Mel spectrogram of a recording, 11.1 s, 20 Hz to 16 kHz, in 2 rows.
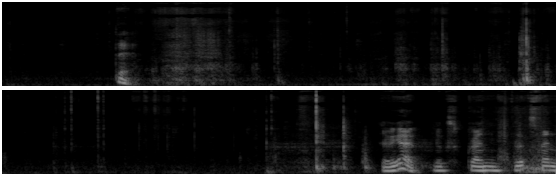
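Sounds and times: wires rustling: 1.2s - 8.8s.

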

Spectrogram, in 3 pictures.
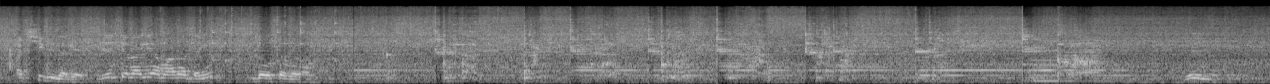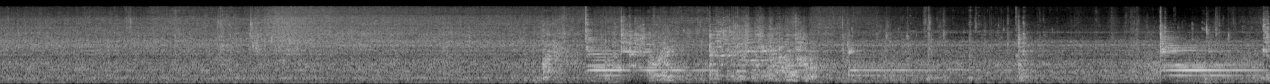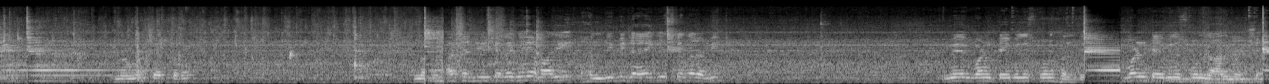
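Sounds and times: chicken sizzling in oil: 0.0s - 32.7s
metal spatula scraping pot: 3.4s - 11.1s.

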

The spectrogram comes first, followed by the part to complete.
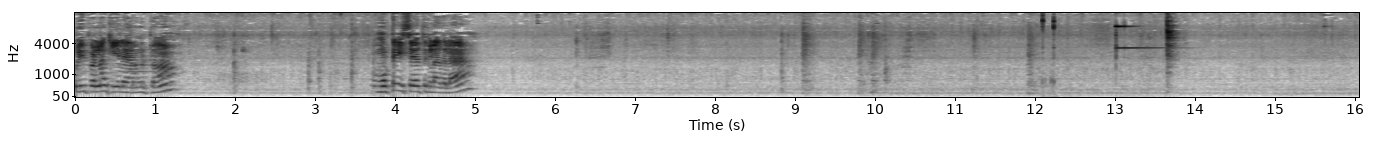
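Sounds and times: high electronic ding: 13.0s - 14.0s.

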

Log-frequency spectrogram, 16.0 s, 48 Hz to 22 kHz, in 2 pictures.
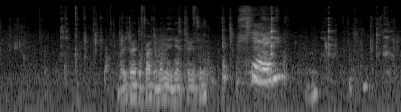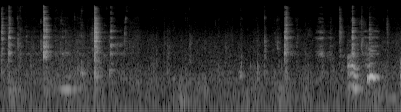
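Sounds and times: cutlery clinking on plates: 7.5s - 10.6s, 13.6s - 15.7s.

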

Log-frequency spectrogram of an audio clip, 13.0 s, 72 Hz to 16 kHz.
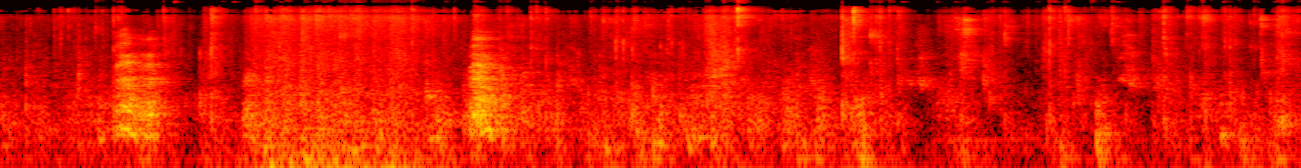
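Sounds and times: clicks and scuffles on wooden floor: 5.3s - 13.0s.

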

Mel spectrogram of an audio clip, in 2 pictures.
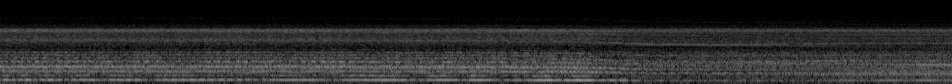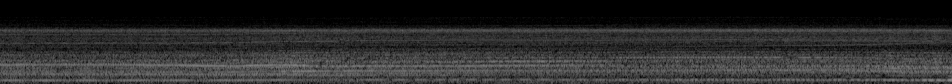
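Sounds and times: drone motors whining: 0.1s - 19.0s.

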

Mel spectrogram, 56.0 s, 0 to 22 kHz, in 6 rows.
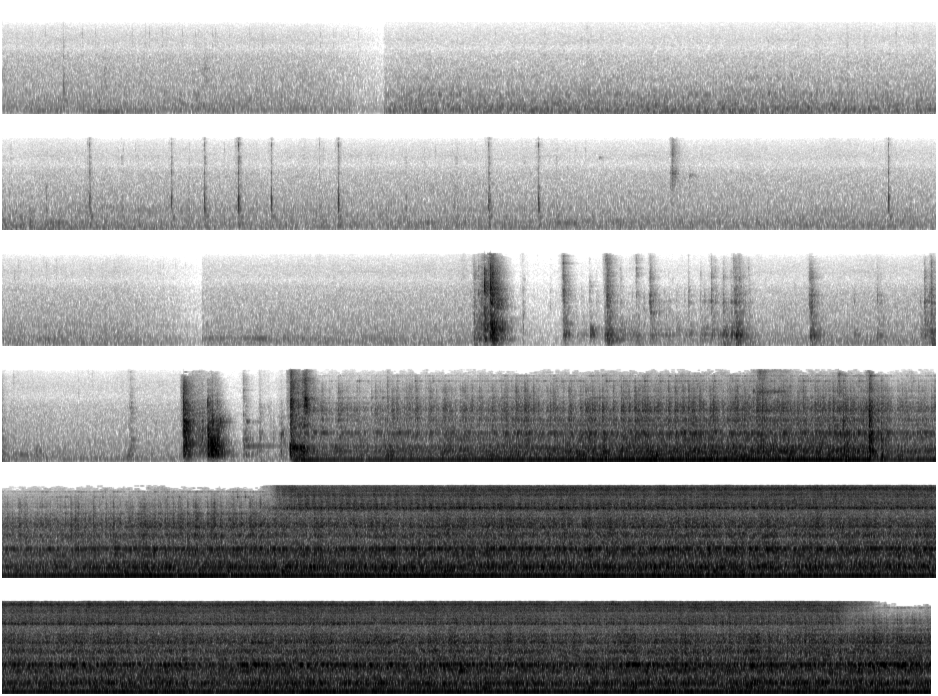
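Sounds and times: lathe motor humming: 31.1s - 55.9s.

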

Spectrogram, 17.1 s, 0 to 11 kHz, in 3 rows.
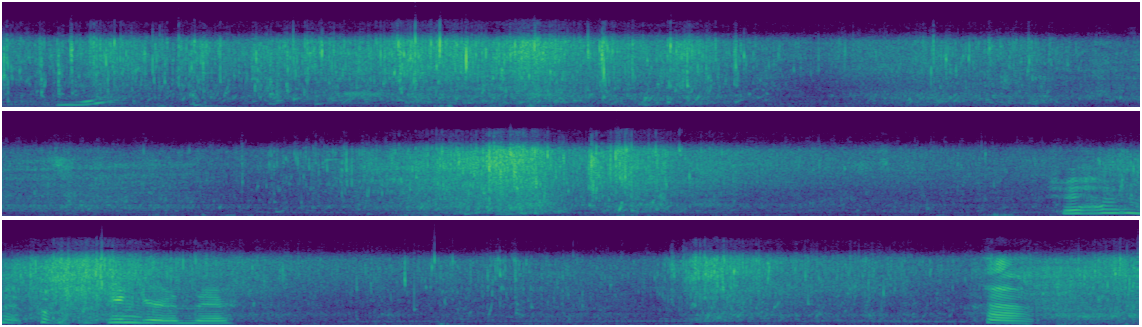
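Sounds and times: water washing on sandy shore: 11.1s - 12.6s.

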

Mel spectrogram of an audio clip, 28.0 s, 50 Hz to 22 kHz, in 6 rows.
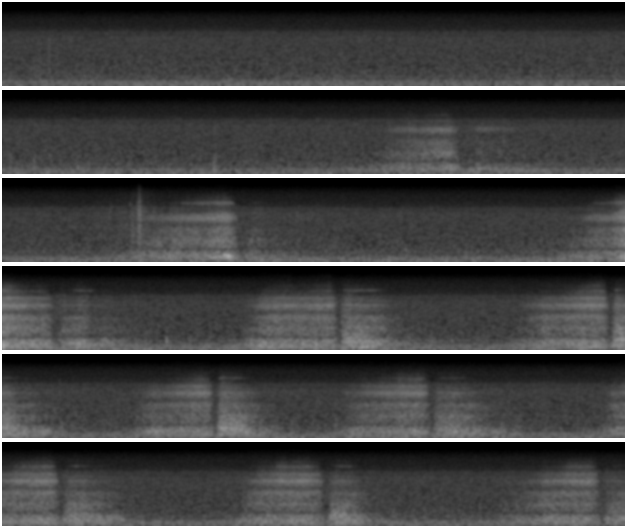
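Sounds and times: dog breathing slowly: 7.4s - 8.8s, 10.3s - 11.7s, 13.5s - 24.5s, 25.1s - 26.4s, 27.1s - 28.0s.

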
